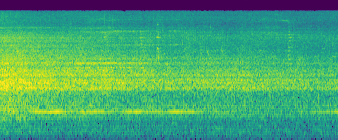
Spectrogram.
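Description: Rake of red LHB passenger coaches running away along the track, the wheel-on-rail noise slowly fading as it recedes, with a thin whine that comes and goes.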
